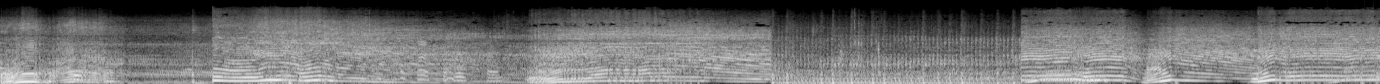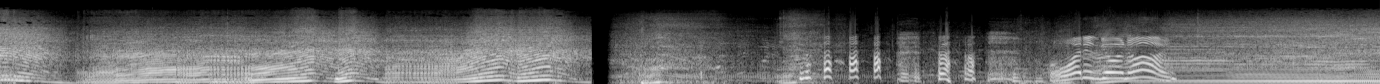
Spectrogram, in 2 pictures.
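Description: A dirt bike engine revs hard, rising and falling in pitch over and over.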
